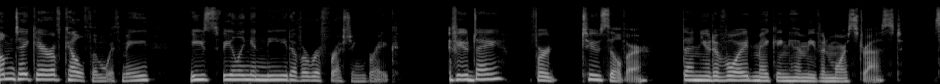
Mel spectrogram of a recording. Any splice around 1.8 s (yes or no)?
no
